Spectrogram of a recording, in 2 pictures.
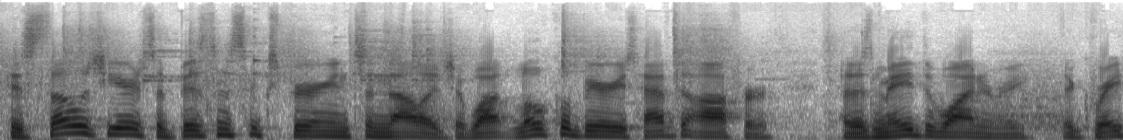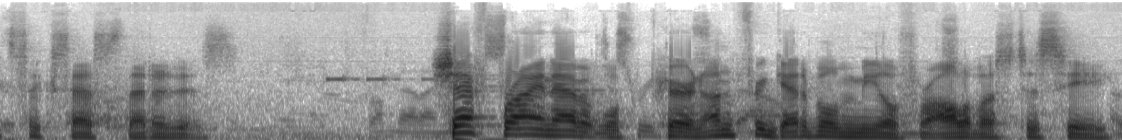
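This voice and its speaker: A man's voice: mid-range voice, expressive, fairly quick, darkish tone, slight background noise. A man hosting a television program, reading a scripted preview of the next episode. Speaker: show host. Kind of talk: scripted narration.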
